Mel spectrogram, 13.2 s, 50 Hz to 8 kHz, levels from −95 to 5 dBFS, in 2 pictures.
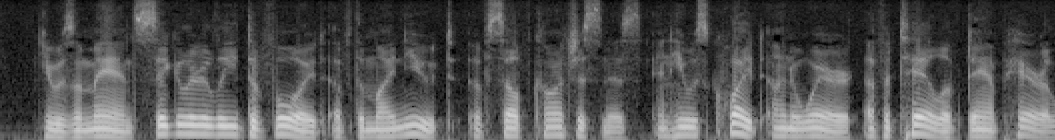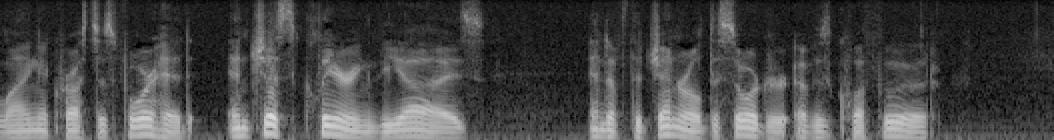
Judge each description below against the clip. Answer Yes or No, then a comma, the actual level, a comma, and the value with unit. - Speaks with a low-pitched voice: Yes, low, 110 Hz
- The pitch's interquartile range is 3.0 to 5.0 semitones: Yes, average, 4.5 semitones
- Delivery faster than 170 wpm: Yes, average, 180 wpm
